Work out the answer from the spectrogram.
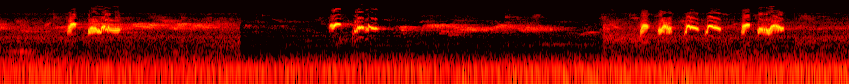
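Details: Red-whiskered bulbul female singing to excite males, giving brief clusters of sharp, bright chirps: a short group, a pause, a lone pair of notes, then a faster run of five or six notes at the end over a low hum.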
